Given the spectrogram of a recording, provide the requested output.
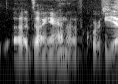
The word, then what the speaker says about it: Diana: I say in Italian it's just a stress so we just say Diana so we just put the stress in the eye but there is no elongation of of the eye which in fact is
